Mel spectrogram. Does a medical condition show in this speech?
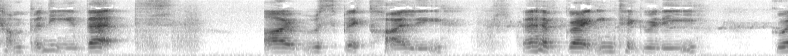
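Yes: cerebral palsy, dystonic; lack of oxygen at birth, limited body use, wheelchair.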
